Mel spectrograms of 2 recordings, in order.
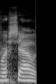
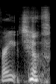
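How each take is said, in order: First: The name is said as Rochelle. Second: The name is said as Rachel. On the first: The speaker calls it wrong. "we always pronounce the name Rochelle" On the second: The speaker calls it right. "It's Rachel"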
